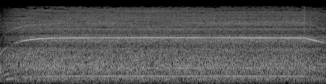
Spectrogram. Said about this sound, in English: And also, he has his girlfriend with him, the vacuum cleaner.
